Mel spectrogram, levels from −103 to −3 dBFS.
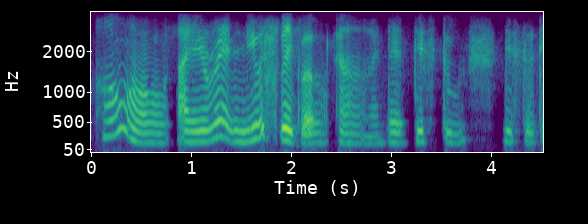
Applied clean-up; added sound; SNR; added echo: neural mask model Resemble Enhance denoiser.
